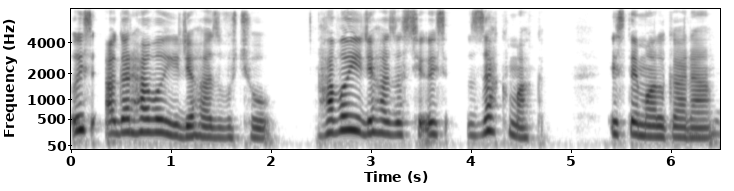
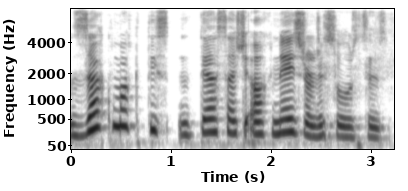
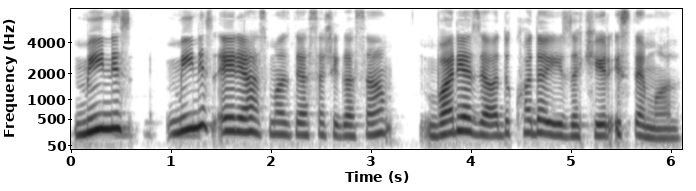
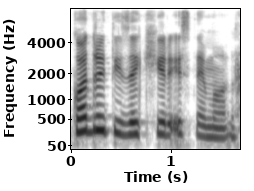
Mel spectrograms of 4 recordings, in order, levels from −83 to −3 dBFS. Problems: none marked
